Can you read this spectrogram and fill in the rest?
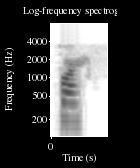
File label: Sheriff Dispatch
